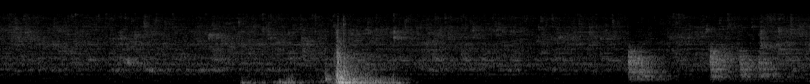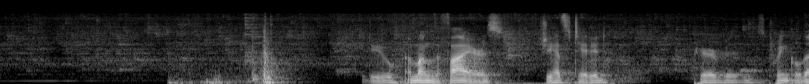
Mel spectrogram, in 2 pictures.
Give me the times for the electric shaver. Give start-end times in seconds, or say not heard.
not heard.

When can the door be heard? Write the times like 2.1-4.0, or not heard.
2.4-4.0, 9.8-10.8.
